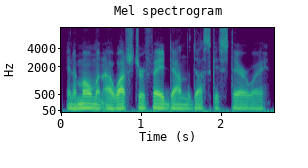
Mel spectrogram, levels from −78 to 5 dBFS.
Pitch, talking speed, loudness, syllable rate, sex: 95 Hz, 245 wpm, -19 LUFS, 6.0 syllables/s, male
